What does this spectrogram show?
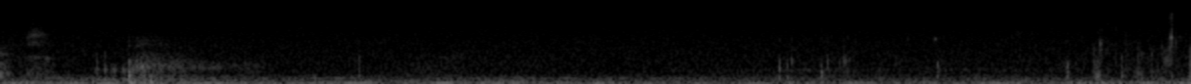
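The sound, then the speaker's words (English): A dog licks bed covers with soft, wet smacking clicks, scattered irregularly over low, steady background rumble. The sounds are faint, with no voices present. “It's my dog in the background.”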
